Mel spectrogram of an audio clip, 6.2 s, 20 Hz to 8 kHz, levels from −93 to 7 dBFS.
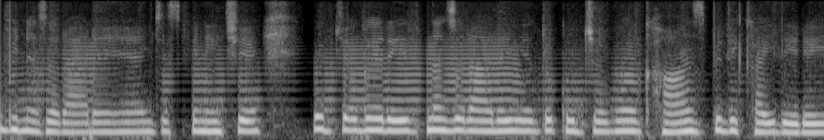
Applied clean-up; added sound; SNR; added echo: neural mask model RNNoise.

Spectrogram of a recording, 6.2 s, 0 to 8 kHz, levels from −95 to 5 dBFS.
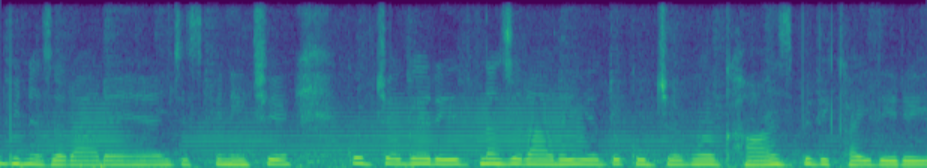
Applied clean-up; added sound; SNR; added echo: none; Trumpet; 18 dB; none.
